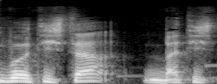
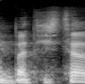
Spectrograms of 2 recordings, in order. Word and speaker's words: Bautista: Dave Bautista, enfin quand j'étais petit on disait Batista, donc je sais pas si on prononce Batista ou Bautista, bref.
